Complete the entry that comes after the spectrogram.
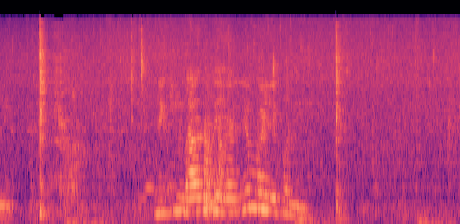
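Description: Pork intestine frying in a pan with a steady sizzle, stirred with a few sharp scrapes of a utensil.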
